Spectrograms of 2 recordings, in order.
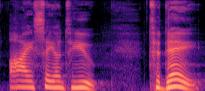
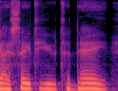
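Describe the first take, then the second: First: "today" set apart by pauses and hit loud; pause, then punch "today" firmly; stress on today. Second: Said in the usual way. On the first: Shown as a demonstration. Preacher stressing Jesus' promise, "today" loud and separate. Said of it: "here's the piece I want to emphasize".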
